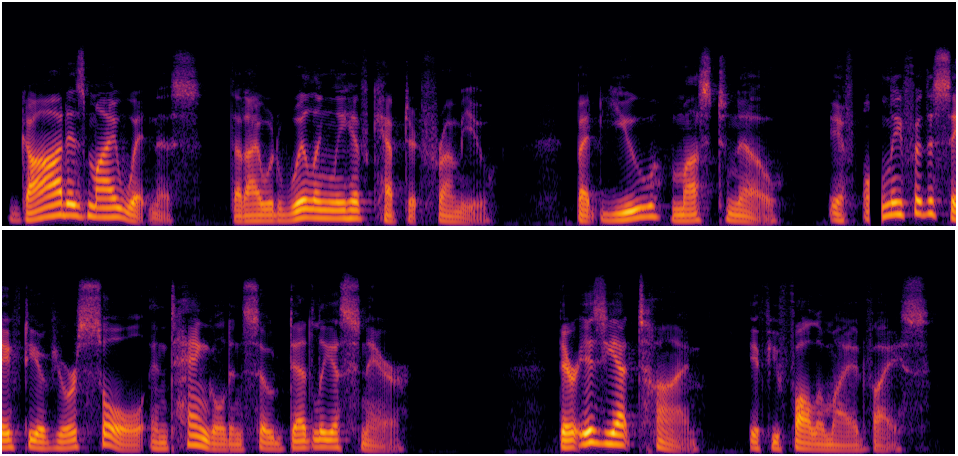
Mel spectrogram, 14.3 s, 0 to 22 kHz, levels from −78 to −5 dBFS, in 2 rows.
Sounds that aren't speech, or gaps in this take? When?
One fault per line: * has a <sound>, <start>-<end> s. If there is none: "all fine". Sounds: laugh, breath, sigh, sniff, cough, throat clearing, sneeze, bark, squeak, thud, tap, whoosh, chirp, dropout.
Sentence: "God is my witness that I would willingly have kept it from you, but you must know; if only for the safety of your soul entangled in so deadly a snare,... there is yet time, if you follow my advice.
* has a dropout, 6.5-6.6 s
